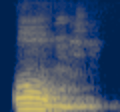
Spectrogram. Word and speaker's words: Om: Om. This is a very short syllable. A, U, Ma, and nasal sound.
